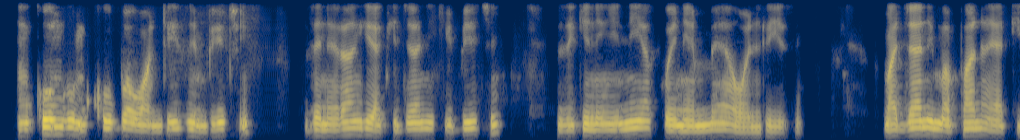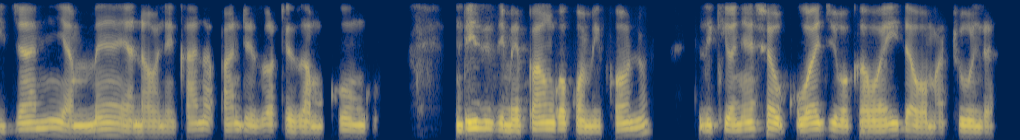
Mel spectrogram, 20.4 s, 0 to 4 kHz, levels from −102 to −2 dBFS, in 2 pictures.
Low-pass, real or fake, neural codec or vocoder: 3.6 kHz; fake; codec, 16 kHz, 4 kbps, X-Codec, HuBERT features, trained on balanced general audio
